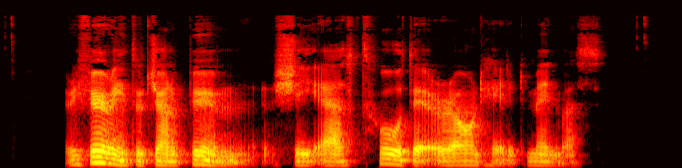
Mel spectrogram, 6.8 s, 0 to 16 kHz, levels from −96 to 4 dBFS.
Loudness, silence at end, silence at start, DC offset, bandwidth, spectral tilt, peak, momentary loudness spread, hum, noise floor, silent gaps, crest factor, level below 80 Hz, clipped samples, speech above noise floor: -26 LUFS; 0.85 s; 0.7 s; under 0.1%; 11.5 kHz; -6.5 dB/octave; -4 dBFS; 16 LU; none; -68 dBFS; none; 22 dB; -50 dBFS; under 0.1%; 41 dB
